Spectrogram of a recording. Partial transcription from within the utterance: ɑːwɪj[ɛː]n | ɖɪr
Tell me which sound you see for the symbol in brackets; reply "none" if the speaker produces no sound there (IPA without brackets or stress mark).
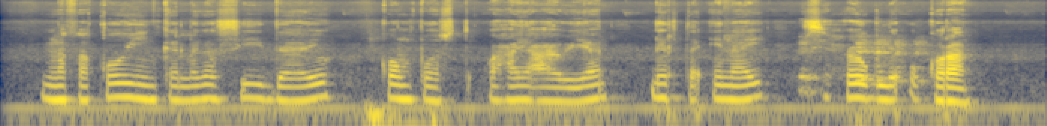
aː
